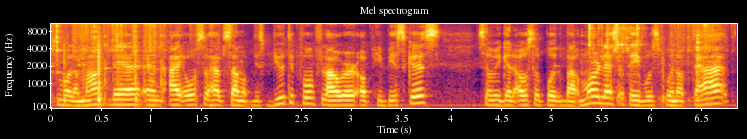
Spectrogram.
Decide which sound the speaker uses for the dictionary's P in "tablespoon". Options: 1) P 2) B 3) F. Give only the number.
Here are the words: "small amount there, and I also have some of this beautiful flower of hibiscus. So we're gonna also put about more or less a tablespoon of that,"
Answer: 1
